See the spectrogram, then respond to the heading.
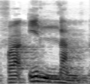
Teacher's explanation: Nun sukun bertemu lam. Masukkan nun kepada lam tanpa dengungan. Faillam. Nah, kalau sudah dimasukkan, maka nunnya ini sudah tidak terbaca fain ya, karena sudah masuk kepada lam.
